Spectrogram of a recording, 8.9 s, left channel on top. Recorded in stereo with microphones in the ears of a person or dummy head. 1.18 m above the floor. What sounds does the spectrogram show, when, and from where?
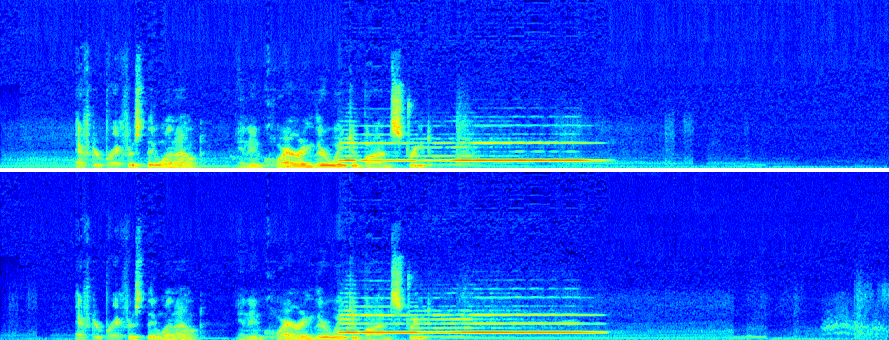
0.8 s a man speaking: 5° left (ahead or behind), 0.9 m
3.4 s a flute: 50° right (ahead or behind), 0.7 m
